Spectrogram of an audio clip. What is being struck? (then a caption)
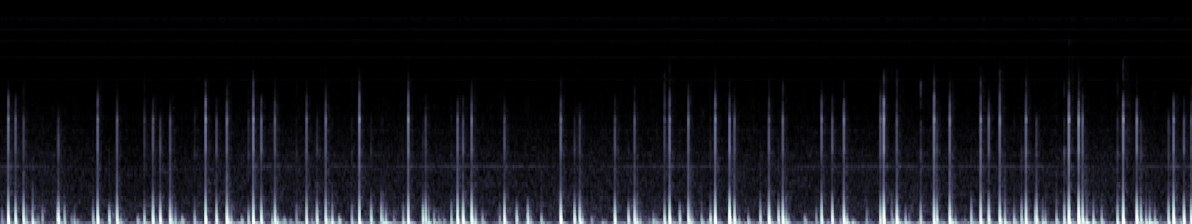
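Glycerin soap bar. A translucent, palm-sized solid glycerin soap bar with colored spheres embedded inside is tapped rapidly with long nails. A quick, uneven stream of short, dull taps follows, each a soft low thump with a faint clicky edge that dies away almost instantly. The tapping stays quiet and steady throughout.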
